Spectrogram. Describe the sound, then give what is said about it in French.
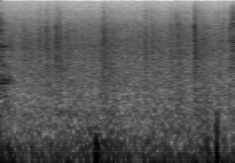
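Steady rain hisses, picked up by a microphone placed outside on a window, a dense wash of noise dotted with scattered drips and taps. It stays constant throughout, with no voices. “oh, il pleut, c'est un truc de fou”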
